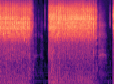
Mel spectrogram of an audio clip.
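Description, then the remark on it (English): A voice imitates drive-by gunfire with two long, breathy hissing bursts, steady, separated by a brief pause, with no words spoken. “That's not very loud for a gun.”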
